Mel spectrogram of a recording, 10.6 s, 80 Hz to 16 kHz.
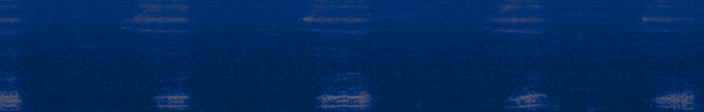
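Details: Male cat snoring in sleep: soft, regular snoring breaths roughly every 2.5 seconds, about 23 a minute, with quiet pauses between.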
